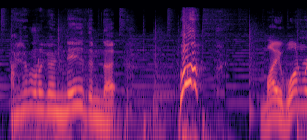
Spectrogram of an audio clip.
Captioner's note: gasps and yelps in fear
